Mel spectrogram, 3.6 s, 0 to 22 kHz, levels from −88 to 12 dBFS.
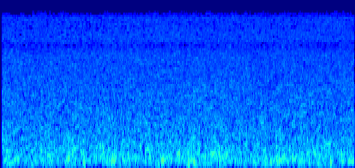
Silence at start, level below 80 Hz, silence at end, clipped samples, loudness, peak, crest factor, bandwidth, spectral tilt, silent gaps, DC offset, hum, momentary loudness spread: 0.05 s; -66 dBFS; 0 s; under 0.1%; -46 LUFS; -34 dBFS; 14 dB; 16.5 kHz; -3 dB/octave; none; under 0.1%; none; 1 LU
